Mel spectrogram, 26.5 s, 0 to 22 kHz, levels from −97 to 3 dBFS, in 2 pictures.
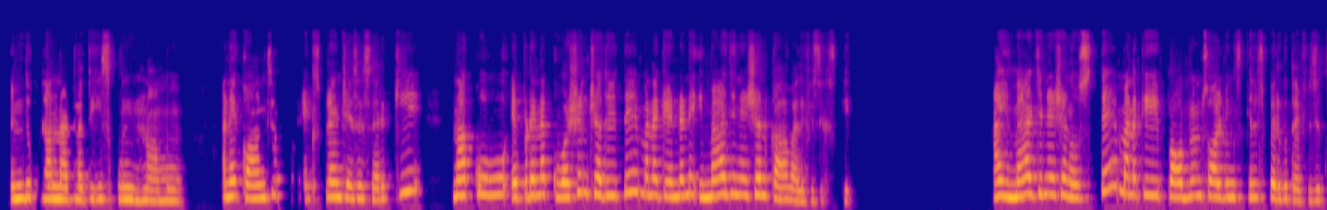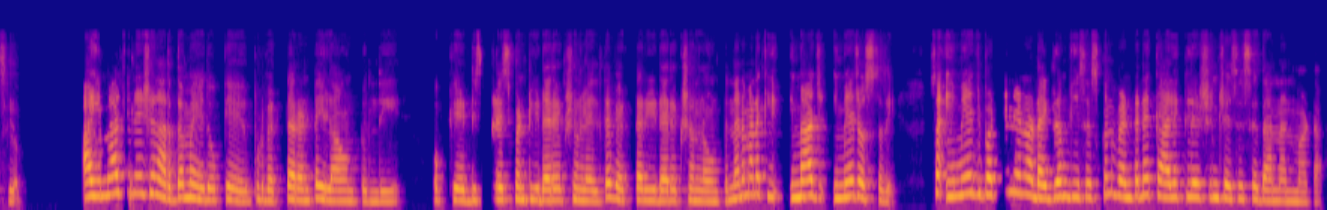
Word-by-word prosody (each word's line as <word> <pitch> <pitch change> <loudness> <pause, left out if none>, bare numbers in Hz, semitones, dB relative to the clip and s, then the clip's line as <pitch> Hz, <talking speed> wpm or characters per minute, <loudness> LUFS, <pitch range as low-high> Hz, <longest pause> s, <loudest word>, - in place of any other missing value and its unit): ఎందుకు 255 +2 +5
దాన్ని 235 -1 +5
అట్లా 225 0 -2
తీసుకుంటున్నాము?" 215 -3 -1 0.5
అనే 280 +1 +6
కాన్సెప్ట్ 265 +5 0 0.2
ఎక్స్‌ప్లెయిన్ 270 +2 0
చేసేసరికి 235 +7 -2 0.5
నాకు 305 +1 +1 0.3
ఎప్పుడైనా 300 +3 +3
క్వషన్ 270 +6 +2
చదివితే 300 +2 +1 0.2
మనకు 305 -2 -1
ఏంటంటే 295 +4 +2
ఇమాజినేషన్ 310 +2 +3
కావాలి 220 -4 -1
ఫిజిక్స్‌కి 195 +1 -16 1.5
ఆ - - +5
ఇమాజినేషనొస్తే 310 0 +1 0.2
మనకి 315 -1 -2 0.2
ప్రాబ్లమ్ 275 +1 +2
సాల్వింగ్ 265 -1 +1
స్కిల్స్ 265 0 -5
పెరుగుతాయి 235 -4 0
ఫిజిక్స్‌లో. 200 -1 -9 0.7
ఆ - - +4
ఇమాజినేషన్ 335 +1 0
అర్థమయ్యేది. 245 -1 +2
ఓకె. 220 +2 -1
ఇప్పుడు 220 +3 -7
వెక్టర్ 200 +3 +1
అంటే 210 +4 -1
ఇలా 205 -2 0
ఉంటుంది 190 -1 -5 0.5
ఓకే 220 +1 -3
డిస్‌ప్లేస్‌మెంట్ 225 +2 -2
ఈ - - +1
డైరెక్షన్‌లో 215 0 0
వెళ్తే 190 +7 0
వెక్టర్ 215 0 -1
ఈ - - +1
డైరెక్షన్‌లో 200 0 -2
ఉంటుందని 220 +9 -2
మనకి 320 -3 -2 0.2
ఇమాజ్ 285 +1 +5 0.2
ఇమేజ్ 275 +3 +3
వస్తది. 245 -5 -7 0.4
సో, - - +5
ఇమేజ్ 325 +3 +1
బట్టి 315 +2 0
నేను 345 -2 -1
ఆ - - +1
డయాగ్రామ్ 265 +3 +3
గీసేసుకొని 270 +4 -4
వెంటనే 285 +3 +1
కాలిక్యులేషన్ 265 -1 +1
చేసేసేదానన్నమాట. 205 -6 -3
255 Hz, 130 wpm, -23 LUFS, 215-295 Hz, 1.5 s, అనే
